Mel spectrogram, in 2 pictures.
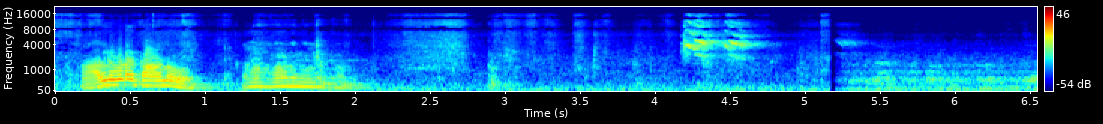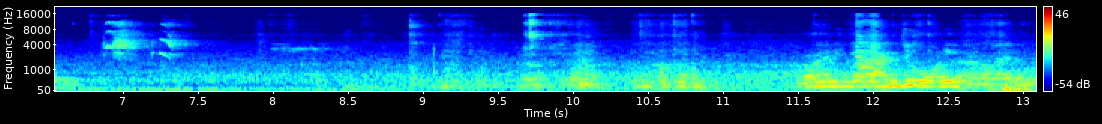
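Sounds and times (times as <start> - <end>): bird squawking: 4.2 - 5.5, 6.8 - 8.5.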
